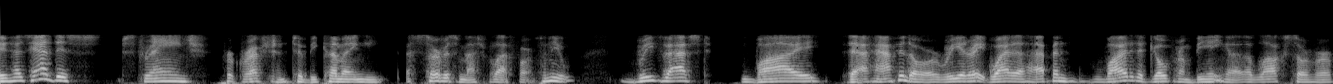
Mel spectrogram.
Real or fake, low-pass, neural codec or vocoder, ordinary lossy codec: fake; 7.2 kHz; codec, 16 kHz in and 24 kHz out, 0.4 kbps, LongCat-Audio-Codec, four codebook decoder; AAC, 16 kbps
